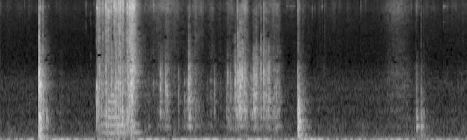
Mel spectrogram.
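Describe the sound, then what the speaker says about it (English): Tarot cards are shuffled in a few quick riffling bursts with short gaps between them, close and fairly loud, with no talking over them. "Couple quick shuffles."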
